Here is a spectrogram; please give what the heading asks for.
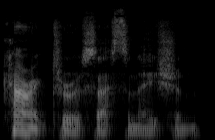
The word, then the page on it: character assassination: British English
